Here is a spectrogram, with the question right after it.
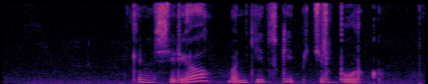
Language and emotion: Russian, neutral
